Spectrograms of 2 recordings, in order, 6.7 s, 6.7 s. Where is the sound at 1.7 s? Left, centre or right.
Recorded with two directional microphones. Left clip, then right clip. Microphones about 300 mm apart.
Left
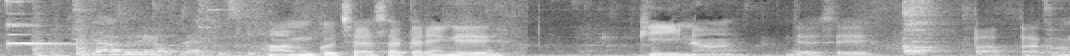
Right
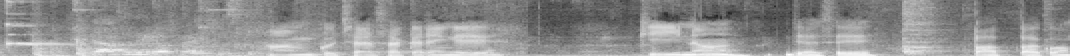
Centre.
